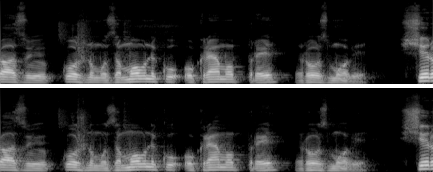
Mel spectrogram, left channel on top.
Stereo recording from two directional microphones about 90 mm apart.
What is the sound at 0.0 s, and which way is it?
Speech, 35° left (ahead or behind).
